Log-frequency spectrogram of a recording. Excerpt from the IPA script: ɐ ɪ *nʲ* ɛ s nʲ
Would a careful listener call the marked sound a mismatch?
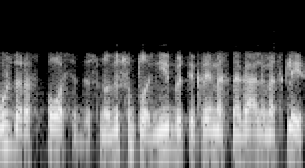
yes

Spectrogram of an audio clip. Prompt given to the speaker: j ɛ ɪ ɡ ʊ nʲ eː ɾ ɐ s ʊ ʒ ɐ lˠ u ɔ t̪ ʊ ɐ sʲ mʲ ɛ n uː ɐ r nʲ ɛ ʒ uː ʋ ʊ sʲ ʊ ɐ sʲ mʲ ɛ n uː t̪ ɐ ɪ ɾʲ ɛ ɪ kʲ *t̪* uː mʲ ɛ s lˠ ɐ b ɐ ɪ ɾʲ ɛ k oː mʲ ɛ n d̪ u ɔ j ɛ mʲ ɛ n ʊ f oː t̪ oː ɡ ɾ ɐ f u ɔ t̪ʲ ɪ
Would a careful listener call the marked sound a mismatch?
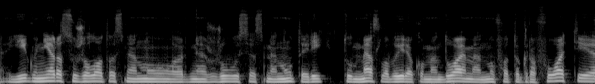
no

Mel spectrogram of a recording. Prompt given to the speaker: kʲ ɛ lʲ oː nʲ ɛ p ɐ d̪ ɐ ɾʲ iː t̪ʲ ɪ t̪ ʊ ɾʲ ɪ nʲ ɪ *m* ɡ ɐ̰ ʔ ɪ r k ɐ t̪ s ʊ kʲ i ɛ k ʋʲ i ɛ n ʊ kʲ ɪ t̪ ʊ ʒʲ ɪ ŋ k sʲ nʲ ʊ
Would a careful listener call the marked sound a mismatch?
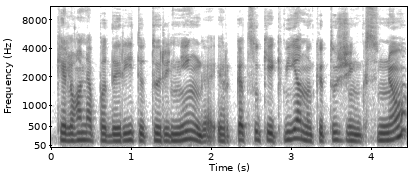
yes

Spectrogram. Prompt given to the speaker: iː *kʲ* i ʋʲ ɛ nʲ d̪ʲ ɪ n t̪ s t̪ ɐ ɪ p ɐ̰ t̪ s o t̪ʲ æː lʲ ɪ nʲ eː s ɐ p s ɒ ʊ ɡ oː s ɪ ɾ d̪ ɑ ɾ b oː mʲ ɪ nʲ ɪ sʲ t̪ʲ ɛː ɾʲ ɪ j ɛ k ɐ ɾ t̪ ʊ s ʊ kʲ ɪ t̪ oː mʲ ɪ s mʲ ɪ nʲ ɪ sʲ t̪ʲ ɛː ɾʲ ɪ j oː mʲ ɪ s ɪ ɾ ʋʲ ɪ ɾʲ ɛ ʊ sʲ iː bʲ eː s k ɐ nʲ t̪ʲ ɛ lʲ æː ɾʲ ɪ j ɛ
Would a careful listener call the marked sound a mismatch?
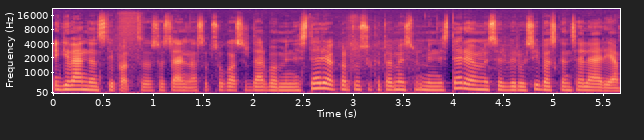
yes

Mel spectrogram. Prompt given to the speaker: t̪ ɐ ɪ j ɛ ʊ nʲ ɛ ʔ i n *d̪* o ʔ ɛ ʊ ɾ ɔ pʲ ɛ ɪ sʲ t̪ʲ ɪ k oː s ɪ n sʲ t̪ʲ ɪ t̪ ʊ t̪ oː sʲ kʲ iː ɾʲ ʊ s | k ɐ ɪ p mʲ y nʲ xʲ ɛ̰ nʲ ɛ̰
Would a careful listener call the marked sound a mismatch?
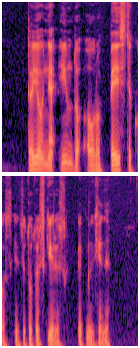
no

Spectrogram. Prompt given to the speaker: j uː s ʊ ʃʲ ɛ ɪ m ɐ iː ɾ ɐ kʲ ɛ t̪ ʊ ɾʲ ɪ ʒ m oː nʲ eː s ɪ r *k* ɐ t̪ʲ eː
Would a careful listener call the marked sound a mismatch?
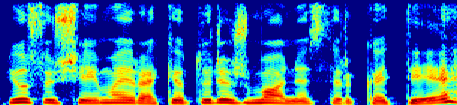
no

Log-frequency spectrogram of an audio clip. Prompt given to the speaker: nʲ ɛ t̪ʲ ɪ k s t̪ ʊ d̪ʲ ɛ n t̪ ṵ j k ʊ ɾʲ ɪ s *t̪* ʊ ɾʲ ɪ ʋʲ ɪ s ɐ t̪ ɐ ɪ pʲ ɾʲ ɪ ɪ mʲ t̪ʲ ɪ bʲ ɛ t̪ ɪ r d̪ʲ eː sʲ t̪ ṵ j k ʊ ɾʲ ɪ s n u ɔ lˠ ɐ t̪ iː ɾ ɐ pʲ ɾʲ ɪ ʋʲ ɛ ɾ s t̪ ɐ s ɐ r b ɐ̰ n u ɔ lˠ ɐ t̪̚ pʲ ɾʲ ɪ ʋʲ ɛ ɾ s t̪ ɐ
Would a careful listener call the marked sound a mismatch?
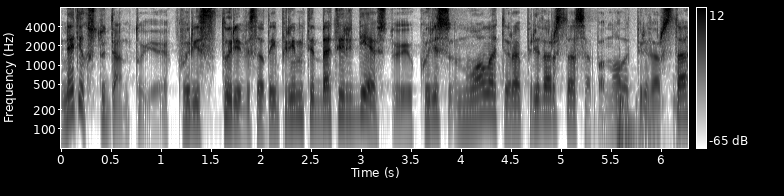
no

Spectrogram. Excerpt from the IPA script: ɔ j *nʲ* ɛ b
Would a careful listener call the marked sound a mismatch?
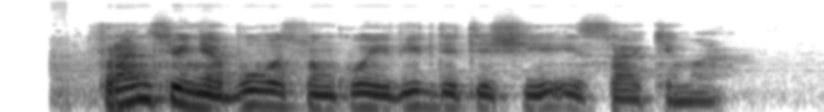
no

